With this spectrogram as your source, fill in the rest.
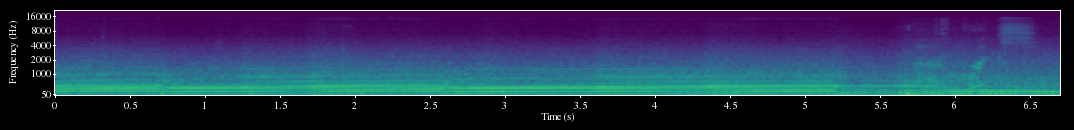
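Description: A Ferrari 488 GTB on track accelerating hard at full power, its loud engine note climbing steadily and dipping briefly at three quick gear shifts before easing off near the end.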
